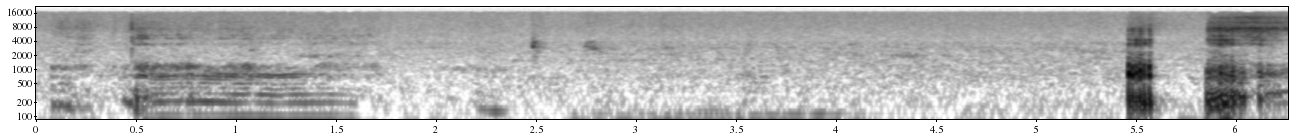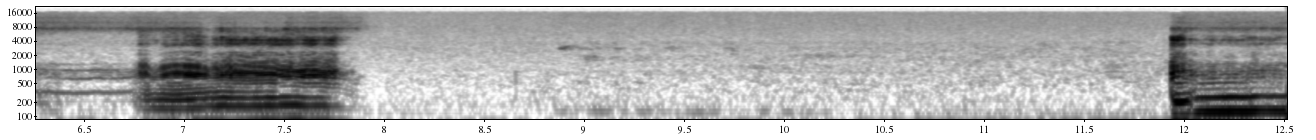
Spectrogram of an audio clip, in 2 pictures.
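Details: A sleeping pug snoring indoors: rough, buzzy snores about a second long, a short snort near the middle, a louder drawn-out snore soon after, and another starting at the end, with quiet breathing between.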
